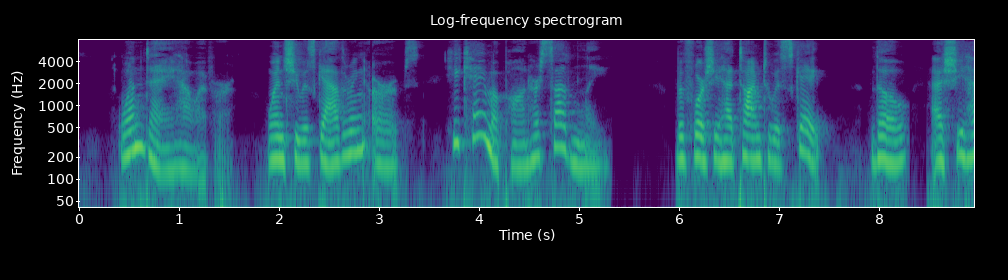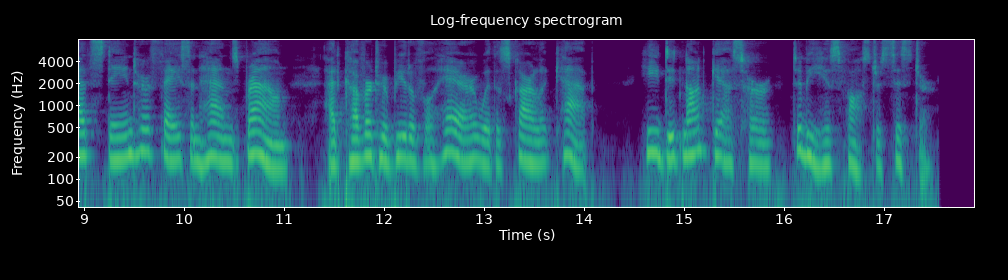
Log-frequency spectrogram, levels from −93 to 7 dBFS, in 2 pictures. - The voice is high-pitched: No, medium, 180 Hz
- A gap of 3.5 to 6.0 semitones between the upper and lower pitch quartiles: Yes, average, 4.0 semitones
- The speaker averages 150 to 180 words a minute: Yes, average, 160 wpm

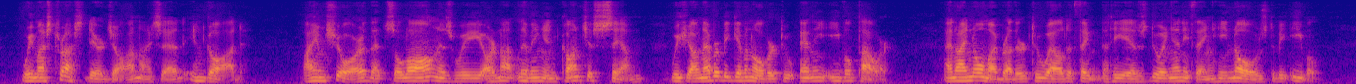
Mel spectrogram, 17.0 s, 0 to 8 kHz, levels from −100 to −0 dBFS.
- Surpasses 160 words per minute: Yes, average, 185 wpm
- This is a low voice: Yes, low, 110 Hz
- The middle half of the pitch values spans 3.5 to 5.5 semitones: No, average, 3.1 semitones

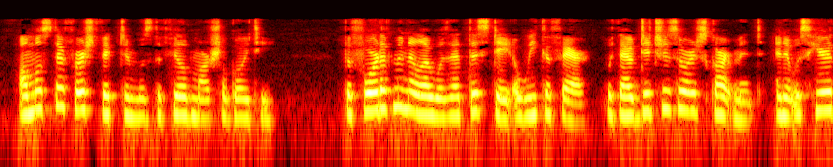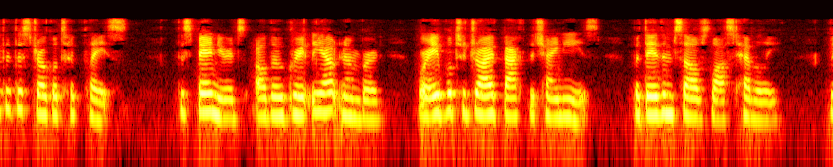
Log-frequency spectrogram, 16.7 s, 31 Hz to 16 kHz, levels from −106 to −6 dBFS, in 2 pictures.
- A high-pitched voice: Yes, high, 220 Hz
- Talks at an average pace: Yes, average, 185 wpm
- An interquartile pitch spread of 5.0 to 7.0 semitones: No, average, 3.4 semitones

